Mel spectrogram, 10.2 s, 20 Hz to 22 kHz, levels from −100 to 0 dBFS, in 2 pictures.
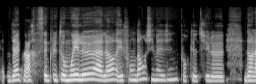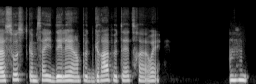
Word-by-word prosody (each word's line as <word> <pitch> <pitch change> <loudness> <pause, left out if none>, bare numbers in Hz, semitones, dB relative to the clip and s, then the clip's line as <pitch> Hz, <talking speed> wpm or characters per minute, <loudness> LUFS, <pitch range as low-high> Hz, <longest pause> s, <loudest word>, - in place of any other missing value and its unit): D'accord, 215 +3 +2
c'est 215 - 0
plutôt 225 +2 +1
moelleux 240 +3 +6
alors, 235 -1 +4
et 210 0 +1
fondant, 230 +5 -1
j'imagine, 245 -1 -3
pour 195 -5 -10
que 215 - -4
tu 205 +2 -5
le 195 -1 -1 0.4
dans 205 +1 +2
la 200 0 +3
sauce, 245 +4 -5
comme 200 -2 -2
ça, 220 +3 -5
il 210 -3 -1
délais 200 +2 +2
un 190 -1 -3
peu 200 +1 -6
de 175 -1 -13
gras 210 +4 -1
peut-être, 210 -1 -7
heu, 185 - -6
ouais. 200 +1 -6 1.4
Mmh 220 +1 +1
mh. 220 -1 -3
215 Hz, 165 wpm, -19 LUFS, 200-235 Hz, 1.4 s, moelleux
